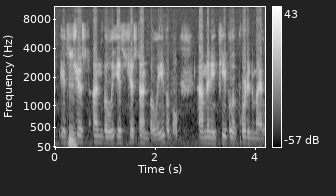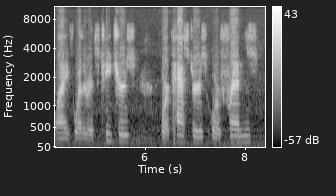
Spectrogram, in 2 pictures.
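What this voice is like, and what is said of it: Emotional, moved voice. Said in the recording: “I'm getting a little emotional here ... without getting too emotional”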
